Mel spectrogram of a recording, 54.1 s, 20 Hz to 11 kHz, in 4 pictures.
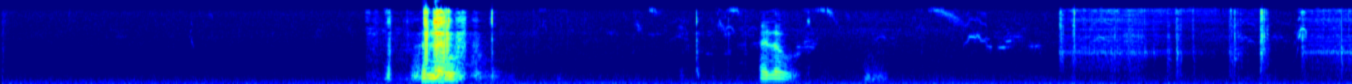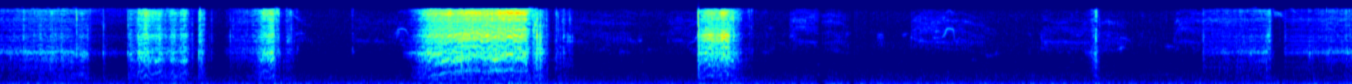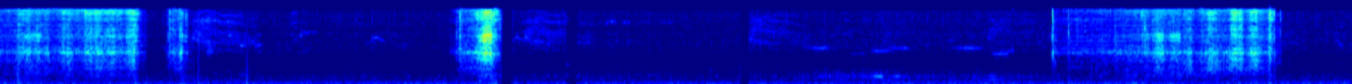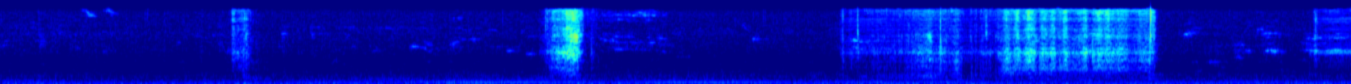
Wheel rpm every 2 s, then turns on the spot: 0, 0, 0, 0, 0, 0, 0, 10, 10, 70, 10, 0, 0, 10, 10, 0, 0, 0, 0, 10, 0, 0, 0, 0, 10, 10, 0.
none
